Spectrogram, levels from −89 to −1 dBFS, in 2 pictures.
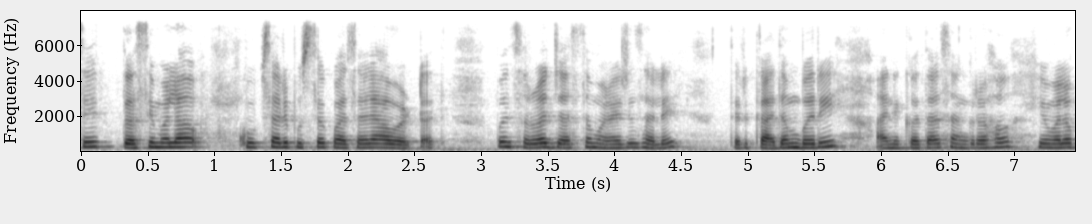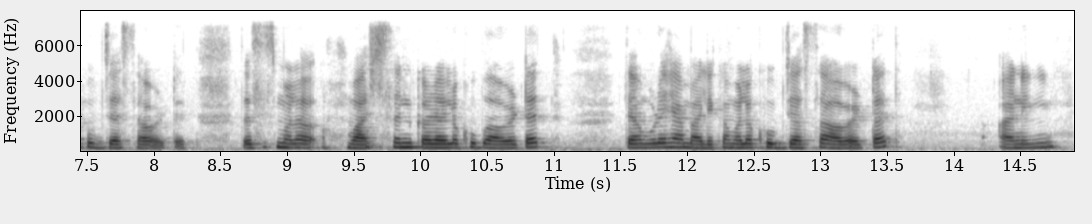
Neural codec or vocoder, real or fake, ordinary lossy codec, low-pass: none; real; none; 7.2 kHz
